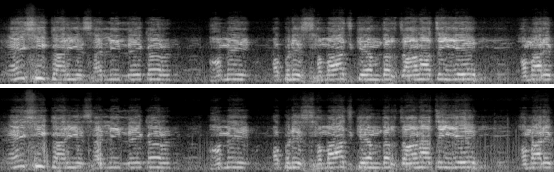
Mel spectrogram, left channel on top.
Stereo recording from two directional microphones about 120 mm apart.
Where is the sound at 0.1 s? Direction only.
20° right (ahead or behind).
